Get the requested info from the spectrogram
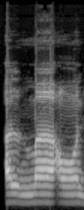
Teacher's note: Karena ada alif lam bertemu dengan huruf qamariah yaitu mim. Almaun dibaca jelas lamnya ya. Izhar. Tidak boleh mantul dan tidak boleh ditahan.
